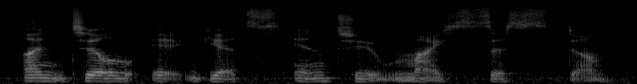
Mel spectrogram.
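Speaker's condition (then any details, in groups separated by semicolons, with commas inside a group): Essential tremor; affects arm, head, voice, progressive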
